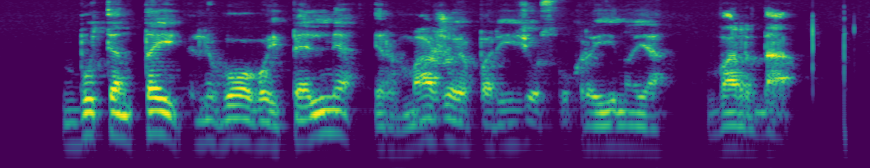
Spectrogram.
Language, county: Lithuanian, Utena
